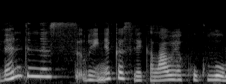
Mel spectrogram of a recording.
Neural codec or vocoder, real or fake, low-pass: vocoder, 44.1 kHz, 128 mel bands, Pupu-Vocoder; fake; 7.2 kHz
